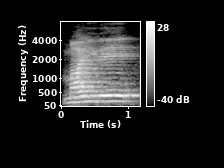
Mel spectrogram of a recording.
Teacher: रे में ए स्वर का उच्चारण जो होता है काफी देर तक होता है, इस कारण हम इसे क्या कहते हैं, प्लुत स्वर कहते हैं।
